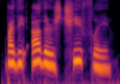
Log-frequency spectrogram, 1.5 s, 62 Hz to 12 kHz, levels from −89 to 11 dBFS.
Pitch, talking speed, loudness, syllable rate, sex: 215 Hz, 160 wpm, -18 LUFS, 4.8 syllables/s, female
